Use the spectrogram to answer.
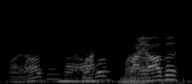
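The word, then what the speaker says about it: Maiava: USC quarterback Mayava.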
